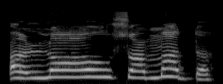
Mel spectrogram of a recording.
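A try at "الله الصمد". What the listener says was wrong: नहीं, दोबारा आपने हा नहीं पढ़ा, हा को लाजमी पढ़े। अल्लाह समद। सांस खींचे, ये तो दो वर्ड्स हैं भाई, एक सांस में पढ़े ना इसको।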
